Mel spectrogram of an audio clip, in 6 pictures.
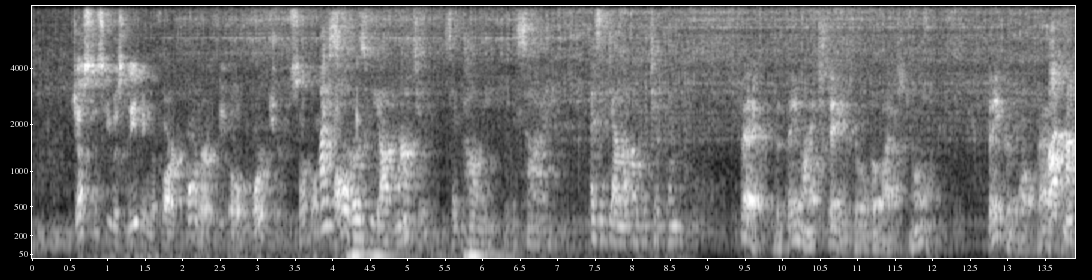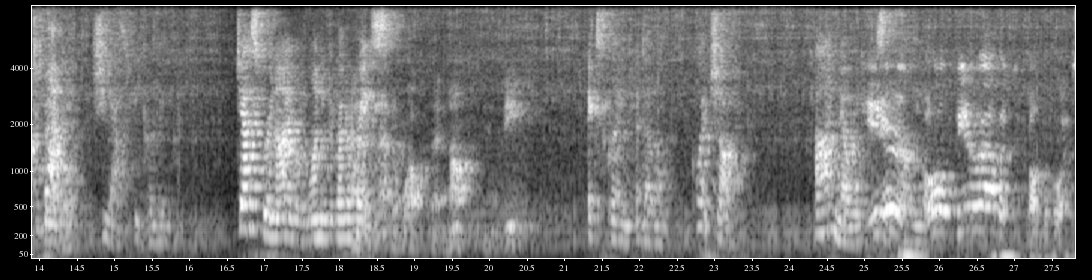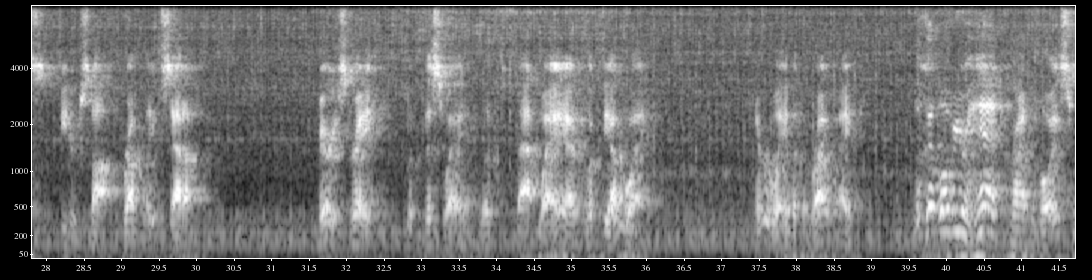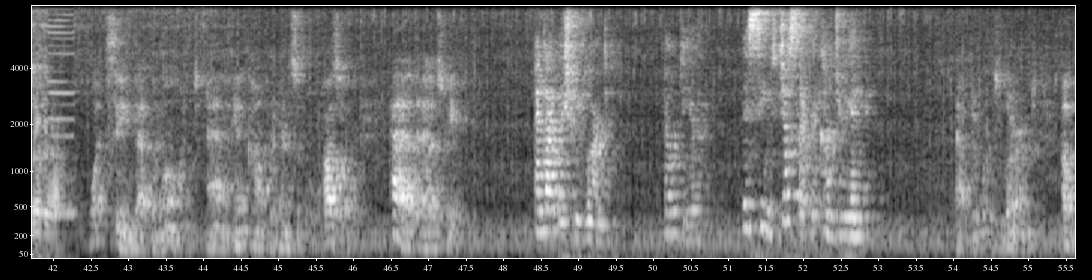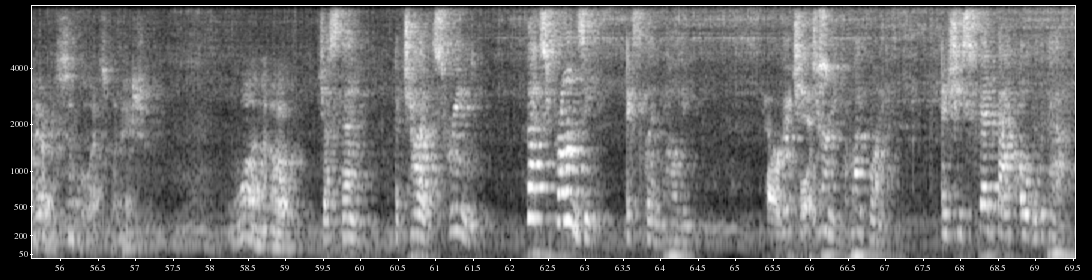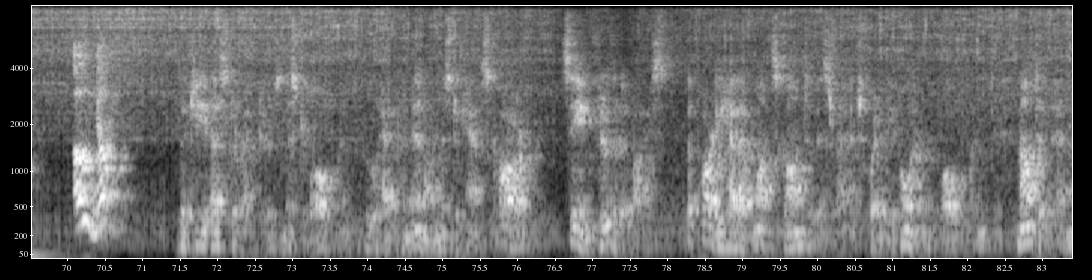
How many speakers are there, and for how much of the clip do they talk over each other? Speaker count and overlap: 3, about 5%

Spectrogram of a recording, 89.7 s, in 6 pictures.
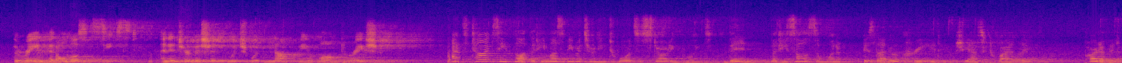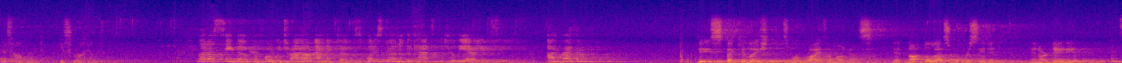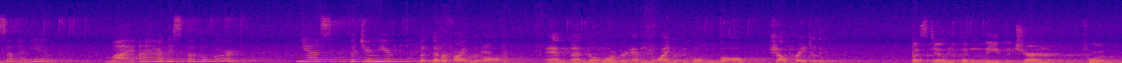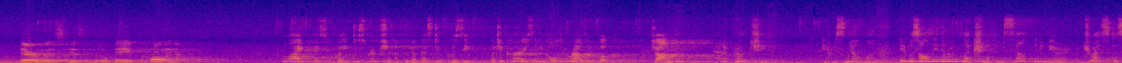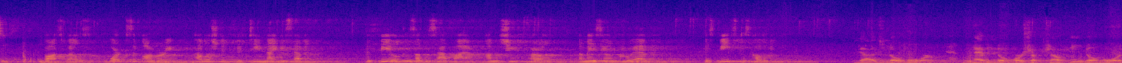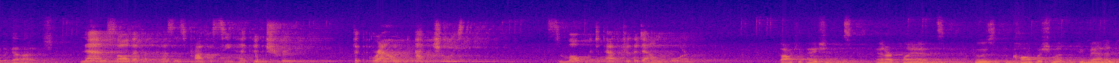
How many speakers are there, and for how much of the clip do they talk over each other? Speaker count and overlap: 8, no overlap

